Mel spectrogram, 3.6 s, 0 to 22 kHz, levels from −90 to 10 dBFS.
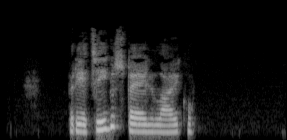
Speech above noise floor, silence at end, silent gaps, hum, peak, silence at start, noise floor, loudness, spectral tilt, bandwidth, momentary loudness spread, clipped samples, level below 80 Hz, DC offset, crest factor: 51 dB; 1.2 s; none; none; -6 dBFS; 0.85 s; -74 dBFS; -23 LUFS; -6 dB/octave; 11 kHz; 14 LU; under 0.1%; -60 dBFS; under 0.1%; 20 dB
